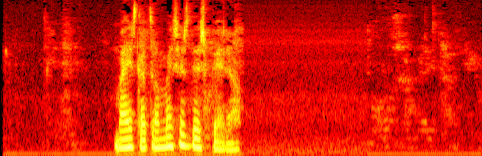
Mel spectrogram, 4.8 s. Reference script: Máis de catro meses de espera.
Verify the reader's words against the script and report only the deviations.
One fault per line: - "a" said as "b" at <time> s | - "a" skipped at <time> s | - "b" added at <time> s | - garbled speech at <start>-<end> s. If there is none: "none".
- "de" skipped at 1.4 s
